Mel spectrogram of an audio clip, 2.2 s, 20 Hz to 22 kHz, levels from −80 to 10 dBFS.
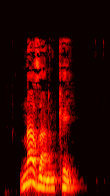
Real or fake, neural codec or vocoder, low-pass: real; none; 10.8 kHz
